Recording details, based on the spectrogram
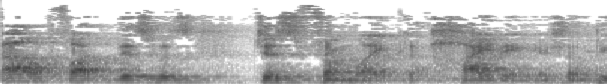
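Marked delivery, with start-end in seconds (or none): none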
